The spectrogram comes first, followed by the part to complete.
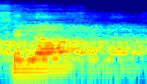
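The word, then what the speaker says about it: ث: বা উপরে যদি তিনটা নুক্তা থাকে তার নাম ছা সবাই বলেন ছা সবাই বলেন ছা আবার বলেন মাশাল্লাহ ছায়ের উচ্চারণ কেমন হবে একজন বলতে পারবেন আপনি বলেন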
